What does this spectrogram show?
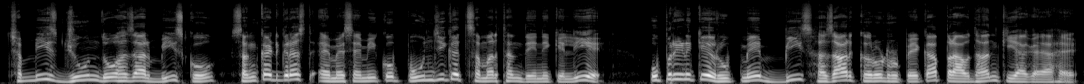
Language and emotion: Hindi, neutral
